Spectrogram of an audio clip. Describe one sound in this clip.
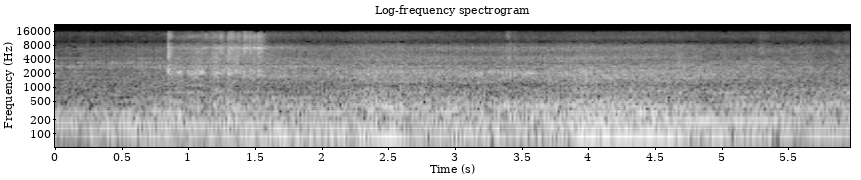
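A motor scooter pulls away.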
